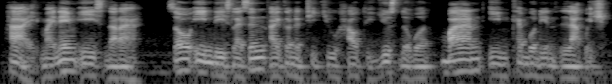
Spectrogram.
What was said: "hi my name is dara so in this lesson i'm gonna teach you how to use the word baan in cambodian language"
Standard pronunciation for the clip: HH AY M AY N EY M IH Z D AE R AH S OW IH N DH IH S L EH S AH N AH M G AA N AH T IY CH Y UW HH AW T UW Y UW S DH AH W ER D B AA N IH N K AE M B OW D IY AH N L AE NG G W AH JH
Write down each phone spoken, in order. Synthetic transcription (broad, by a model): HH AY M AY N EY M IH S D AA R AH S OW IH N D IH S L EH S AH N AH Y G AA N AH T IY CH Y UW HH AW T UW Y UW S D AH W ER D B AA N IH N K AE M B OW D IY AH N L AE NG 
